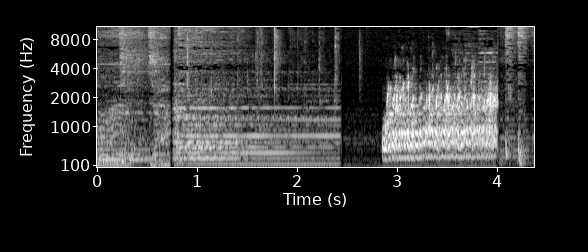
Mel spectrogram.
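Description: A man gargling mouthwash in two goes: a steady pitched gurgle, a short pause about two and a half seconds in, then a second, rougher gargle.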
